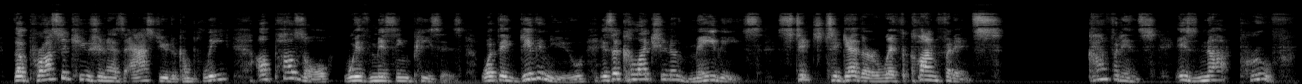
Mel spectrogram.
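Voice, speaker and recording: Casting: male actor as persuasive defense attorney addressing jury, husky voice, dramatic and very dynamic intonation. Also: on the high side, recorded from a distance, exaggerated voice. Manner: emphatic, deliberate rhetorical pauses and repetition. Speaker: actor performing a monologue. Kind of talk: dramatic courtroom closing-argument monologue.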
